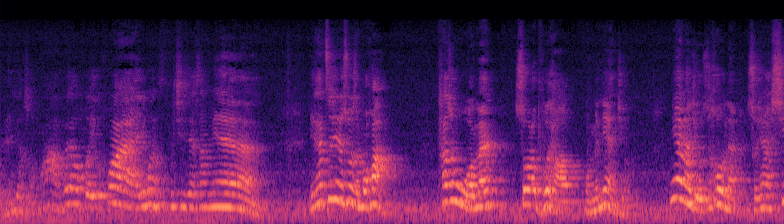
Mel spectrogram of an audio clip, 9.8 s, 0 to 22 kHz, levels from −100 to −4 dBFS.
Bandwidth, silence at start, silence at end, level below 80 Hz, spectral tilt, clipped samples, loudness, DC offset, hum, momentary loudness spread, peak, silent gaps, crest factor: 15.5 kHz; 0 s; 0 s; -56 dBFS; -6 dB/octave; under 0.1%; -31 LUFS; under 0.1%; none; 15 LU; -12 dBFS; none; 18 dB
